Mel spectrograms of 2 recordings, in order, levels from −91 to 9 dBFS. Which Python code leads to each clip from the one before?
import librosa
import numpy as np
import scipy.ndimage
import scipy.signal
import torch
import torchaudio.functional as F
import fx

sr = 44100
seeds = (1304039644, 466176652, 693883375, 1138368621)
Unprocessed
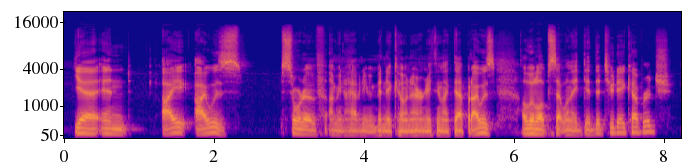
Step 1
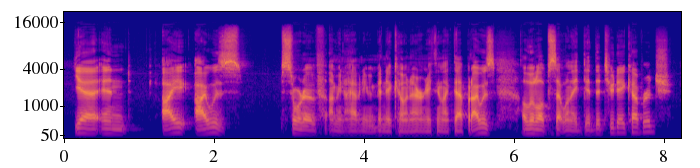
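

y = scipy.signal.sosfilt(scipy.signal.butter(2, 1100.0, 'highpass', fs=sr, output='sos'), x)
y = y * librosa.db_to_amplitude(3.5)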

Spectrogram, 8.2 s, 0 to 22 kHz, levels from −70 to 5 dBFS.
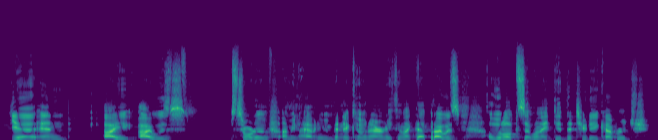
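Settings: y = fx.stagger_phaser(x, sr, hz=2.4)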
